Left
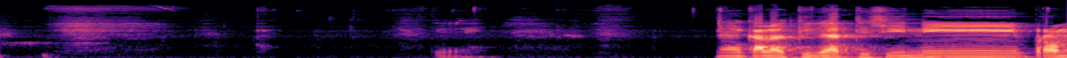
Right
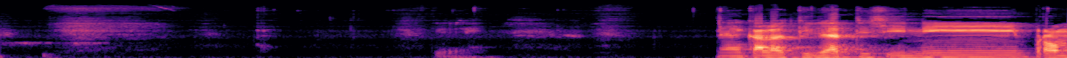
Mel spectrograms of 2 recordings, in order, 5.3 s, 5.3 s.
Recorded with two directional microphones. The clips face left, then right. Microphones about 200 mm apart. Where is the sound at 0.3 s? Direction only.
30° left (ahead or behind).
